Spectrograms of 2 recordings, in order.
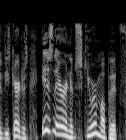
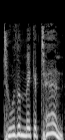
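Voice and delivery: normal talking voice

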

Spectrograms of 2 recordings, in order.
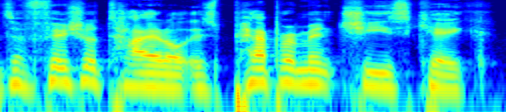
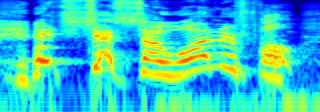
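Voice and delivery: mock tearful; 12 semitones higher, 7 dB louder than usual. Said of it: "And I was like".

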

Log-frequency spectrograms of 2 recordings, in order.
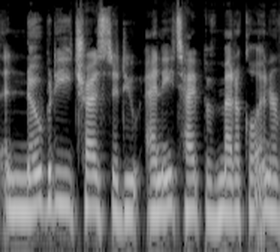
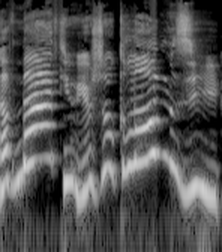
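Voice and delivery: mock scolding; 12 semitones higher, 4 dB louder than usual. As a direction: imitate a catty, exaggerated telling-off. Acting out handmaids' mean scolding.

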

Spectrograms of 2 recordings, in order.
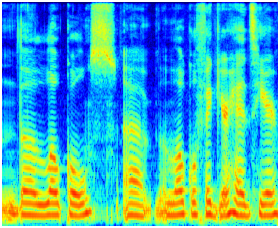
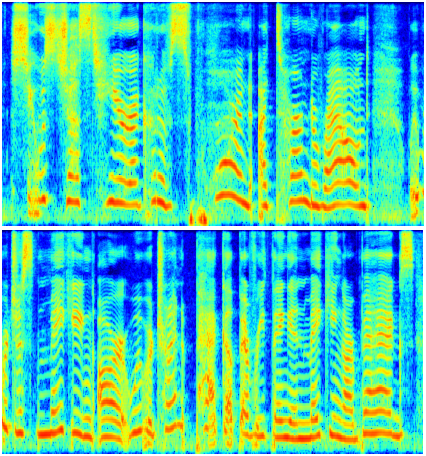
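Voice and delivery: sobbing mother; 10 semitones higher than usual. Acted. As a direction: let it crack like a mother who lost her child. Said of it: "she's just sobbing".

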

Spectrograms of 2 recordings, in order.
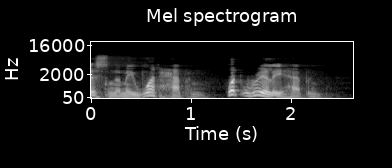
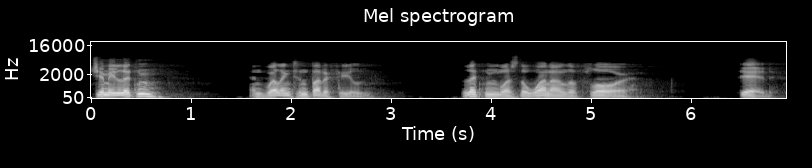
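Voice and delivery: hard-boiled private eye narration; tense noir voiceover, building to the kick; noir detective; 2 semitones higher than usual. A narrator's reading.

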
